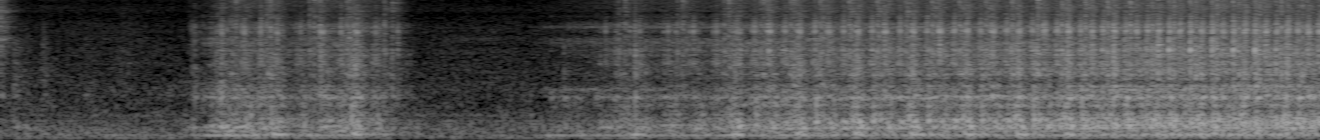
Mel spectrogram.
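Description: A sewing machine runs in quick, steady bursts.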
